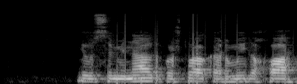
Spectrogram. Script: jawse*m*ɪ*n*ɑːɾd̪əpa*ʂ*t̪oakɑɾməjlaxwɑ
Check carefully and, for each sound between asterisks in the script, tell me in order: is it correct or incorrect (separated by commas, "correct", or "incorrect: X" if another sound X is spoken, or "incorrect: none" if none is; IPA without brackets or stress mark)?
correct, correct, correct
